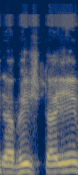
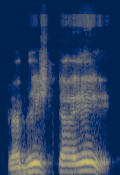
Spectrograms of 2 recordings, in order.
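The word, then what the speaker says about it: अभिष्टये: मात्रा नहीं है तो मात्रा का उच्चारण नहीं होना चाहिए। जैसे शन्नो देवी रभिष्टये बोलते हैं सब लोग, रभिष्टये ए की आवाज आती है, ए तो शब्द ही नहीं है पहली बात, और य में ए की मात्रा वो भी नहीं है, रभिष्ट य। लेकिन जब संधि विच्छेद करते हैं तब बनता है अभिष्ट ये, अभिष्ट ए नहीं बनता।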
